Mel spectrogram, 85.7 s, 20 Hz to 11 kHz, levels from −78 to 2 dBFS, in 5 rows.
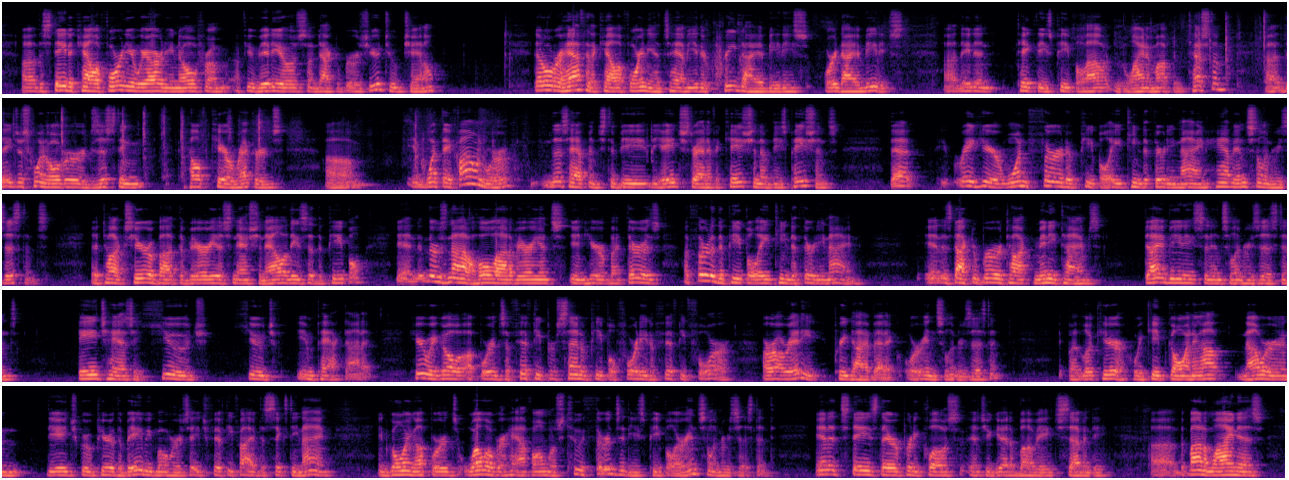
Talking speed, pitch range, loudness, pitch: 140 wpm, 115-140 Hz, -19 LUFS, 125 Hz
